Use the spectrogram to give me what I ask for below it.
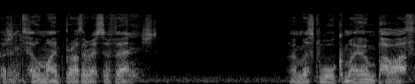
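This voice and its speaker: Using a put-on character voice, a man speaks at a moderate pace with a very deep pitch and very even loudness. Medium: video game. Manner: restrained, serious, low-key.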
